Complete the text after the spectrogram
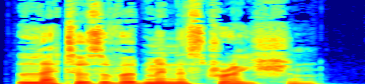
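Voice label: "letters of administration", British English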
